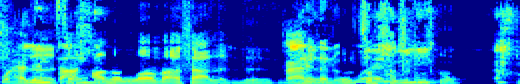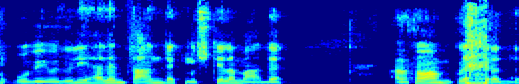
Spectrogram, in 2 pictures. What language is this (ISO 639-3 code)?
ara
